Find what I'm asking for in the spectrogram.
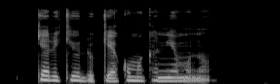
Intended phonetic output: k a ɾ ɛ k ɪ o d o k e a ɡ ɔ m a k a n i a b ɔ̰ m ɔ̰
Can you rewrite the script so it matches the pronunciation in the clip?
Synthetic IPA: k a ɾ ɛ k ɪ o d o k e a k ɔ m a k a n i a m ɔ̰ n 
